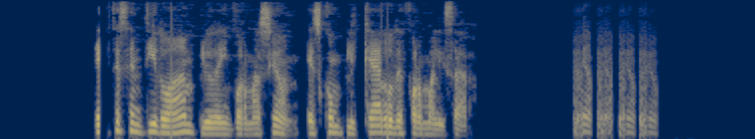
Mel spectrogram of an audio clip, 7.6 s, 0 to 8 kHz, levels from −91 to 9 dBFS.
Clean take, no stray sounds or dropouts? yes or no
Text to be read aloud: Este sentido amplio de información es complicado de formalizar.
no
